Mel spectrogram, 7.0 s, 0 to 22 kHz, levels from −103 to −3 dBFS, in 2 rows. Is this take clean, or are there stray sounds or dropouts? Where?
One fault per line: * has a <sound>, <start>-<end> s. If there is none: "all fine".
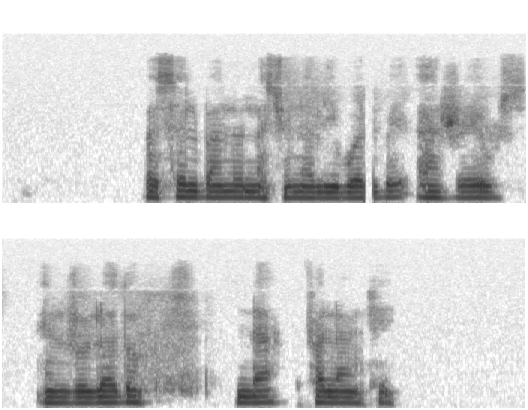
* has a dropout, 2.4-2.5 s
